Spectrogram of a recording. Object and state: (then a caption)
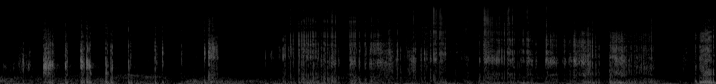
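Fabric zipper case. Long dark nails zip and scratch a small round black fabric zipper case held in the hands. Quick, quiet raspy ticks and scrapes give way to longer bright zipping runs, broken by short pauses.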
